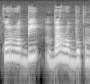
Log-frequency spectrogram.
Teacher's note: لام نہیں پڑھیں گے بیچ میں سے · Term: ادغام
